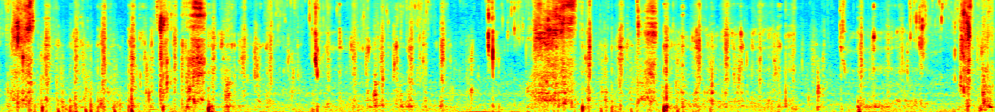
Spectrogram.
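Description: Close-miked chewing of seafood pad thai noodles and prawns eaten by hand: wet, smacking bites with crunching. There is a louder burst of crunching about eight seconds in.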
